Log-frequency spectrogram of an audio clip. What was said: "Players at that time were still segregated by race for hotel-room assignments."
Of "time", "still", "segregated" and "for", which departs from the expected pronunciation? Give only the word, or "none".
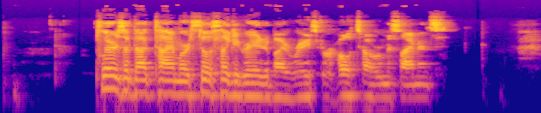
segregated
